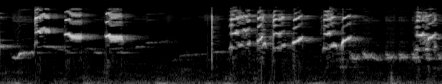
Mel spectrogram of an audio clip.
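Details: White-rumped shama delivering a loud, harsh provoking song to set other birds singing: sharp high buzzy notes repeated in short groups, then a run of stuttering mid-pitched chirps and a steady trill, all clean with no background noise.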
